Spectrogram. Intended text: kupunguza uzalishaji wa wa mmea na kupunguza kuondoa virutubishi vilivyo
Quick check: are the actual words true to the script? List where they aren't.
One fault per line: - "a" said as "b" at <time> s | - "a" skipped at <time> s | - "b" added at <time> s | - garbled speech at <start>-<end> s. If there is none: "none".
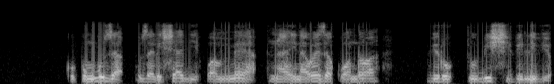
- "wa" skipped at 2.2 s
- "kupunguza" said as "inaweza" at 2.9 s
